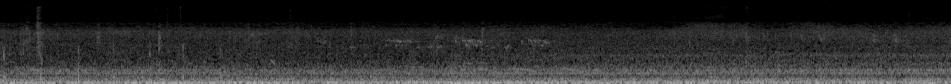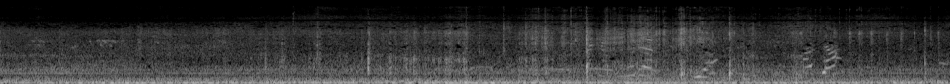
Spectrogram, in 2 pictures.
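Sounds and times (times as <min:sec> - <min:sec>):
steady low rumble: 0:00.0 - 0:19.0.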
